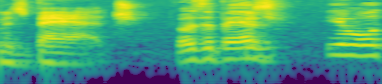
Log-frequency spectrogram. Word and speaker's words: Baz: that baz has is his name sounds like badge oh that's a good idea so right there there so we now know how to pronounce his name it's badge i i think there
